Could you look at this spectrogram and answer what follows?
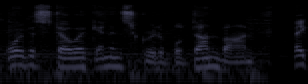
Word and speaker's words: Dunban: disagree with and then calls the character dunban Duncan this time however they did edit out the mistake but even in the re-edit he still pronounces the name wrong with the horrendous drop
